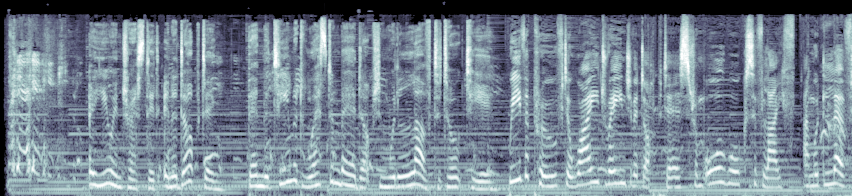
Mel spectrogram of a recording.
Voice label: English; Western Bay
